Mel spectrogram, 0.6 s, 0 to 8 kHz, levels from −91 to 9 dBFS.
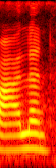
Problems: none marked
